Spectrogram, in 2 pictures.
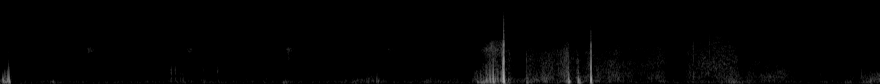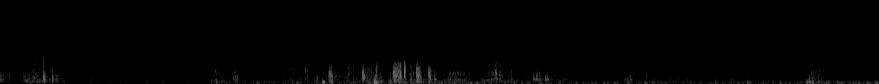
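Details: Adult's stomach rumbling recorded lying on left side at night, about an hour after soup with no full meal that day, phone in front of belly or mic pressed against belly; irregular gurgles and low rumbles: bowel sounds.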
